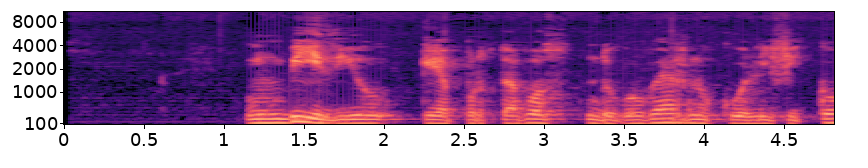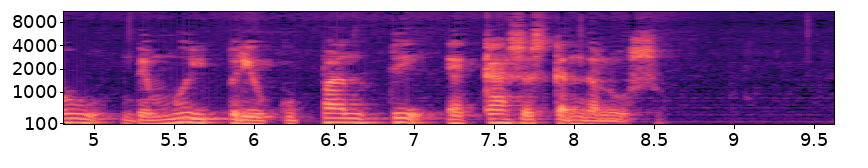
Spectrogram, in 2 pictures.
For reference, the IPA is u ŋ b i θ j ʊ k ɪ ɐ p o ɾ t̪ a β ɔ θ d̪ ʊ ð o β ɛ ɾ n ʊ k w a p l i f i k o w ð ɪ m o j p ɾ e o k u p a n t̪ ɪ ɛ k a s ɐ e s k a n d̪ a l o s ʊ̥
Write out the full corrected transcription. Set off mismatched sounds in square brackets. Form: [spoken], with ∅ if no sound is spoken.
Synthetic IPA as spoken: u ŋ b i [ð] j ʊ k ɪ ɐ p o ɾ t̪ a β ɔ θ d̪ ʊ [ɣ] o β ɛ ɾ n ʊ k w a [∅] l i f i k o w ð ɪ m o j p ɾ e o k u p a n t̪ ɪ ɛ k a s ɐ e s k a n d̪ a l o s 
